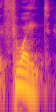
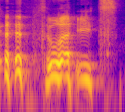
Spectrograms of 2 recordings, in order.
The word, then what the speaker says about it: Twat: it's spelt twat, but he's like Mrs. Bouquet and he calls it Thwait. So Thwait.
